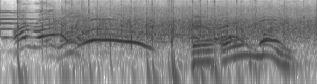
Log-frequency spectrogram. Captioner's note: cheers and applause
